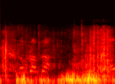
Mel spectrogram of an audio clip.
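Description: Several people's voices talking and calling out at once, not clearly worded.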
